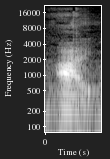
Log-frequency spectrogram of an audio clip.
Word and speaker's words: hai: Hai.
